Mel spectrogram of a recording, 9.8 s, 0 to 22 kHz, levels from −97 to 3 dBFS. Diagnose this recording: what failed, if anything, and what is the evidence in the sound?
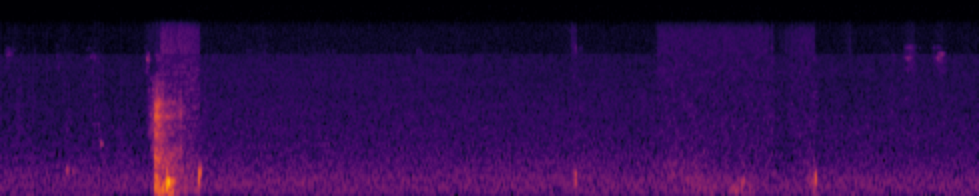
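Software in the processing stage likely squeezed the opening of the speech to fit a length, dropping short slices to hold pitch. This time-stretched section runs from 0.0 to 1.78 s at 1.67 times normal pace, sounding rushed before the pace abruptly settles.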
